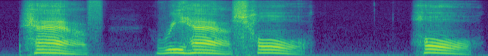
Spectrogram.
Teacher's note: This is a glottal, fricative, voiceless consonant.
